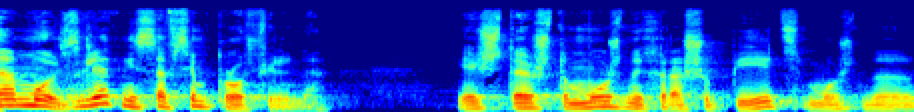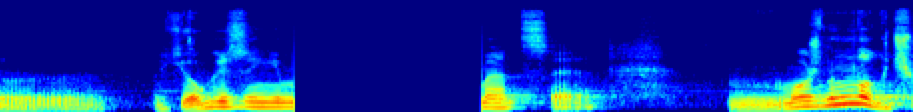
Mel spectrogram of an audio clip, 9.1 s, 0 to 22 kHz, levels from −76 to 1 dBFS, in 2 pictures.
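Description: At 6.03 s the sound cuts off abruptly and stays silent until 6.98 s, a gap of about 0.94 s, before playback picks up again. This is a playback stall: the player was likely starved of data or had its thread blocked, so it had nothing to send to the output. What separates it from an ordinary dropout is the length. A dropout lasts milliseconds, while this is a sustained silence of nearly a second in mid-flow.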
